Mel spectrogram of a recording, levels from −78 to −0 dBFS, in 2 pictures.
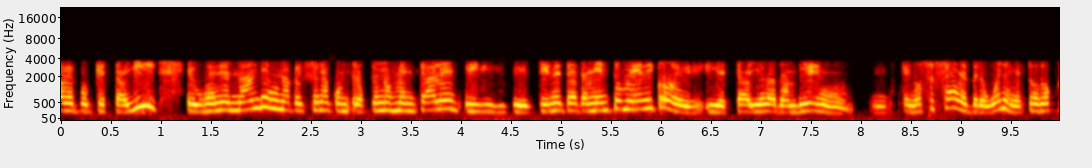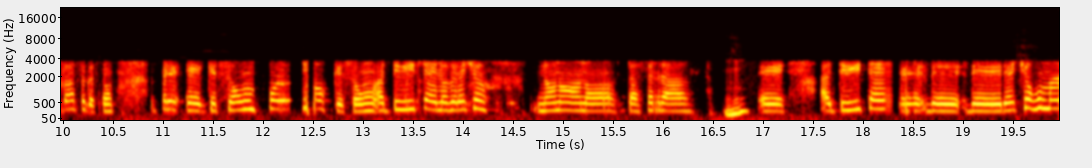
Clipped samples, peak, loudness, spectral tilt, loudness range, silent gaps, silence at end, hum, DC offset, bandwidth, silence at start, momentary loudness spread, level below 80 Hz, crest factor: under 0.1%; -6 dBFS; -20 LUFS; -7.5 dB/octave; 2 LU; none; 0 s; none; under 0.1%; 4 kHz; 0 s; 7 LU; -62 dBFS; 14 dB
